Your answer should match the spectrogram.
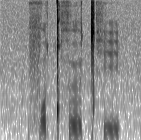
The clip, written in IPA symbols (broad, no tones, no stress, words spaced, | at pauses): fɔǃʰɵǀʰi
